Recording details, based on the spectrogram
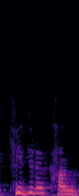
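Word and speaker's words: Khizr Khan: খিজরে খান বা খিজির খান, যে নামই আসুক, যদি খিজরে খান থাকে বা খিজির খান থাকে, খিজরো খান থাকে, নামের একদম বিকৃতি ঘটিয়ে দেয় ওরা, ওটাই অ্যান্সার হবে। আসল উচ্চারণ কি হলো? খিজরে খান।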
